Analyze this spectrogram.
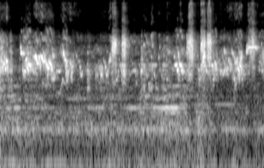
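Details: Budgerigar warble for encouraging breeding, with lively twittering, whistled squeaks and sharp high chips overlapping in a continuous, bubbling stream.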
